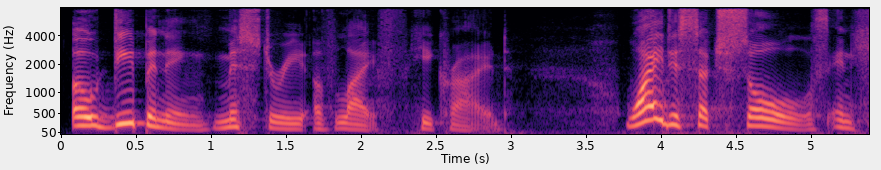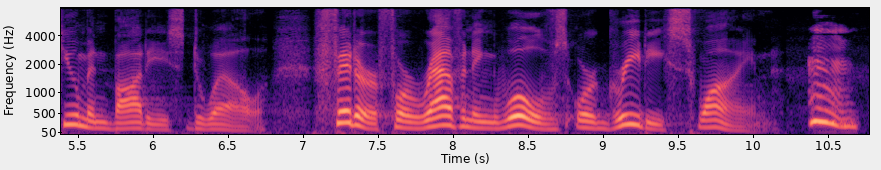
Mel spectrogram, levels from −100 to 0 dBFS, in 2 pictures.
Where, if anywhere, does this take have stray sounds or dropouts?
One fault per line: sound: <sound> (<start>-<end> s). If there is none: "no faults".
sound: throat clearing (10.4-10.7 s)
